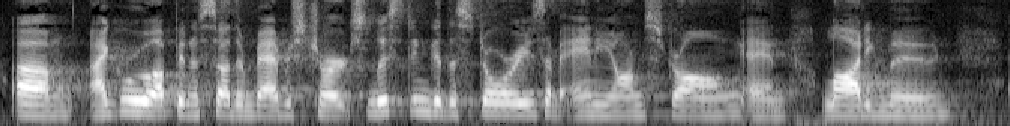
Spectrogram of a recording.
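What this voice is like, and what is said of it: Southern US accent. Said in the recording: “I am from Louisiana. That is the accent. It's a lot like yours, from Alabama.”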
